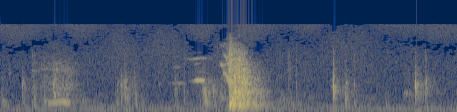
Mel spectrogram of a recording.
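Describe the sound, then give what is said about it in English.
A side door creaks briefly, then lands with one heavy thud midway through, followed by a few faint clicks and knocks in an otherwise quiet space. “Let's try that side door.”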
